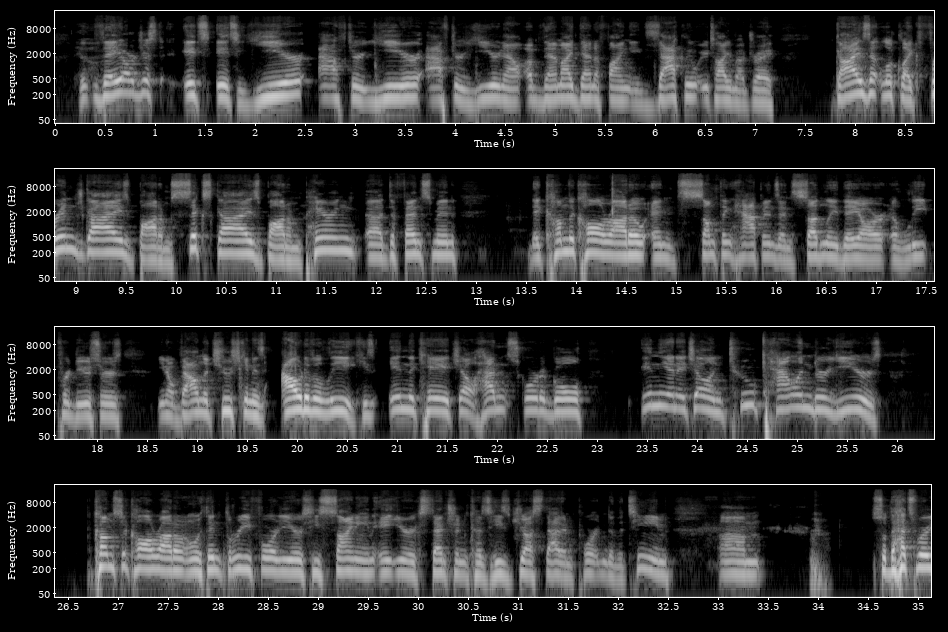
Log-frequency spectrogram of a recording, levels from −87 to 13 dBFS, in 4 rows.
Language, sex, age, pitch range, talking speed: English, male, 20-39, 150-195 Hz, 160 wpm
